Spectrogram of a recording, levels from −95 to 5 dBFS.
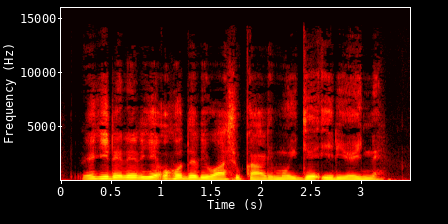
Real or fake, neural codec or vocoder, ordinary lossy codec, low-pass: fake; codec, 44.1 kHz, 3.4 kbps, Pupu-Codec; MP3, 64 kbps; 14.4 kHz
